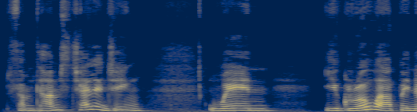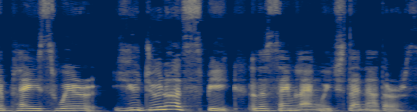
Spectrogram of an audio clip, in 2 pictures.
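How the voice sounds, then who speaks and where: Speaking at a very slow pace, a woman with medium pitch talks in a South African accent. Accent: Afrikaans-accented English. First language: Afrikaans. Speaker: preacher. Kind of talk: devotional message.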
